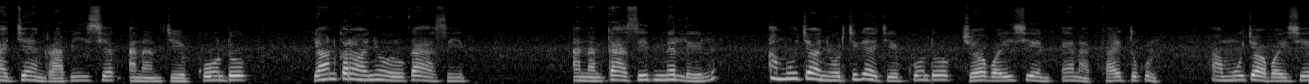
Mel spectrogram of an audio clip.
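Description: A speech recording, and nothing in it stands out as a technical fault. There is no moment that needs a time stamp or a cause.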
